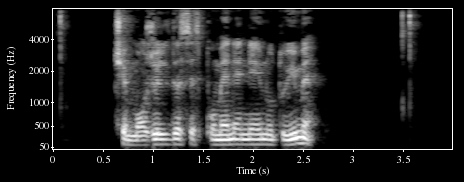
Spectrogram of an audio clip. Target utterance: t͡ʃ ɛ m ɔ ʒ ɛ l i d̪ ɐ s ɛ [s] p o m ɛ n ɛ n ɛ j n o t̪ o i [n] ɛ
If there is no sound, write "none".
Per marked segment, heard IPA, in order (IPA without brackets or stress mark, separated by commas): s, m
